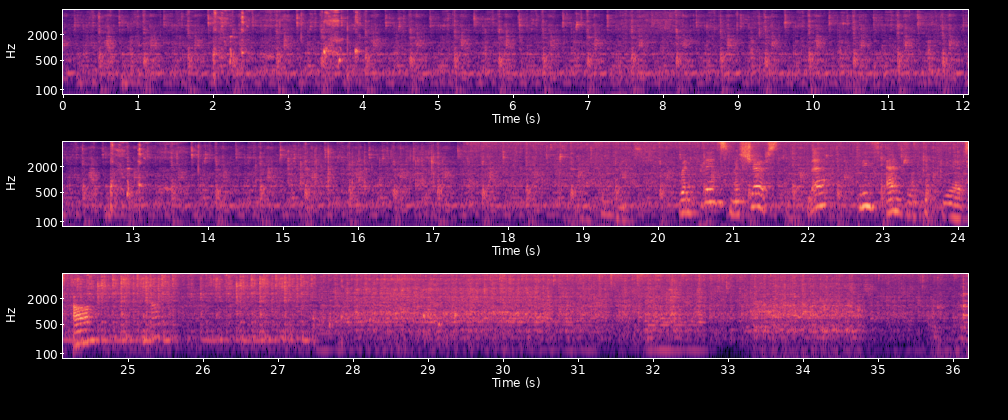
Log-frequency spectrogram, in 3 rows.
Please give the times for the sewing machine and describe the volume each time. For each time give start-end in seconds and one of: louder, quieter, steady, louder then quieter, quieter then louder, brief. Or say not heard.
0.0-36.1 steady.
